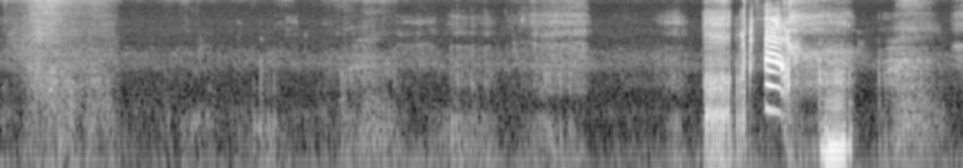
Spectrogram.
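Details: Maine Coon cat waking its owner in the morning, a quiet rumbling purr throughout, then a brief loud burst with a short rising meow-like call near the end, followed by another loud thump-like sound.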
